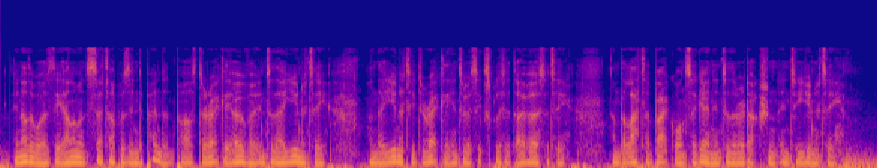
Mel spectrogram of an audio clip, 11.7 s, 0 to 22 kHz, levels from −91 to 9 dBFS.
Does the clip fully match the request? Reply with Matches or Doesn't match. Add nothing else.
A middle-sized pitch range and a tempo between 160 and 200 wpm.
Doesn't match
